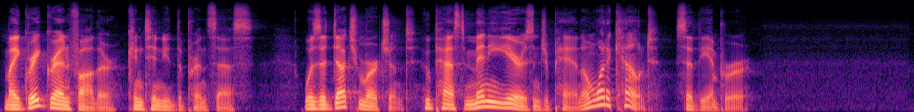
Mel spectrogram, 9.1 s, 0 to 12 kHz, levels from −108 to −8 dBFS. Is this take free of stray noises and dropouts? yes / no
yes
